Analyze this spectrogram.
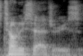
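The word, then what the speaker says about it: Tony Chachere's: It's Tony Satcheries is how it's pronounced.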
